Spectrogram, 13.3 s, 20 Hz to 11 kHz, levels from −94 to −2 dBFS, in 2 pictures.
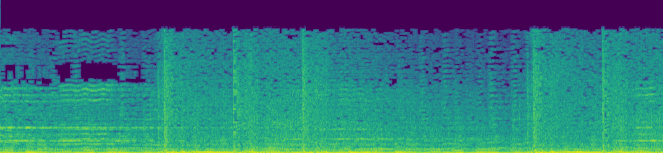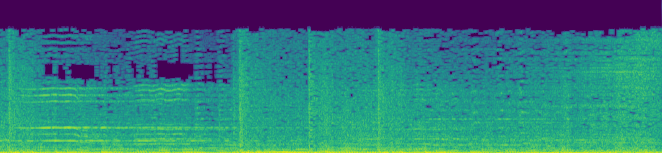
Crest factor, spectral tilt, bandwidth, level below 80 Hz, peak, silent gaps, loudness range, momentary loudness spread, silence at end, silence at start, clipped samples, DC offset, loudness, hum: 10 dB; -5 dB/octave; 9.4 kHz; -12 dBFS; 0 dBFS; none; 1 LU; 4 LU; 0 s; 0 s; under 0.1%; under 0.1%; -14 LUFS; none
